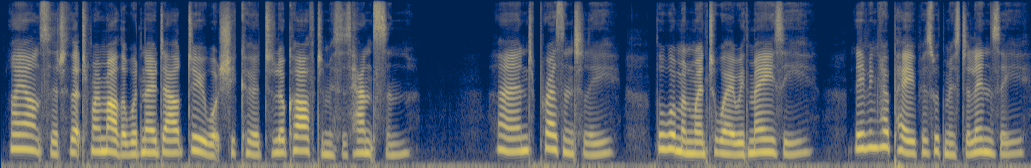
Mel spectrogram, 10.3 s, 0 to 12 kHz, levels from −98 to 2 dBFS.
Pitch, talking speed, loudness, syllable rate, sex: 220 Hz, 180 wpm, -19 LUFS, 5.1 syllables/s, female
